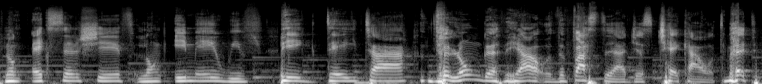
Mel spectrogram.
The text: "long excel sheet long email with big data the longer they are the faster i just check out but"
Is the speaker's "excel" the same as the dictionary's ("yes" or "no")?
yes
